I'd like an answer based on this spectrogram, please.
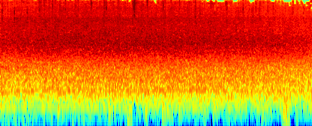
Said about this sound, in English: They're appreciated by you, and we want to give you a chance to applaud them.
